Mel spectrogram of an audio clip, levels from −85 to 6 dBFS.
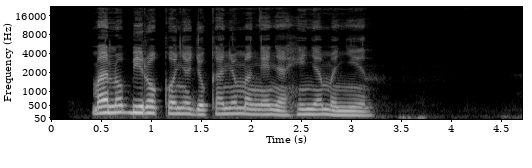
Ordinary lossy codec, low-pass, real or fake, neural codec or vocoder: none; none; real; none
